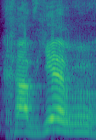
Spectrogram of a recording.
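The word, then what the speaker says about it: Javier: Προπονητή Χαβιέρ, Χαβιέρ είναι. Κάτι αυτή που λέτε Χαβιέ και γράφετε Χαβιέ είναι Χαβιέρ. Έχει ρο στο τέλο, το οποίο διαβάζεται στα Ισπανικά.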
